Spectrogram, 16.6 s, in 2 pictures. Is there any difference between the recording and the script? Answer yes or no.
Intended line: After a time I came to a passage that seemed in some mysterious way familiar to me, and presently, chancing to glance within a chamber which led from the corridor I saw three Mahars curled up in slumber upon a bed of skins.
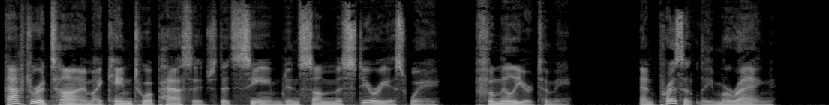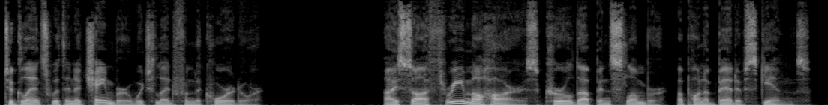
yes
